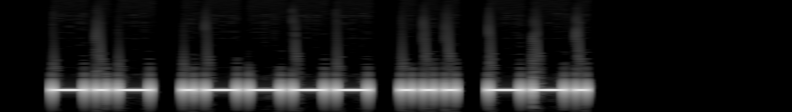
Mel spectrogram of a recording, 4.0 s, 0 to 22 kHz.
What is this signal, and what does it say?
Morse code, heard as a keyed tone, about 22 wpm, 700 Hz. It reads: K1SG
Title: USA Call Signs - 4 Characters - Repeated 2x - 22wpm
